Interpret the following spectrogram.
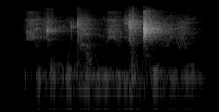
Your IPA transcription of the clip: çocorodʱa ɓʉ çʉɟaǁʰe fivɘ

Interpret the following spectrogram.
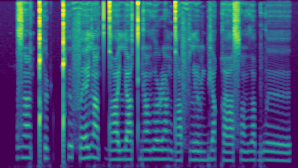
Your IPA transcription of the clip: zˤẽǃʰʏʈ ǃʰʏfɛlʲẽtˤ dˤø lʲutˤɡʲœ̃ ðˤuɭẽɳdˤøf lʲũɳ bʲʉqɛsˤœ̃ ðˤʏbwø

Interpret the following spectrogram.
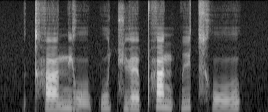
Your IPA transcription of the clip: kʰä˧˥n̪jo̰˨˩ʊ̯pu˥˩ t͡ɕɥɛ˧˥pʰa˥˩npi˥ t͡sʰo˧˥ʊ̯

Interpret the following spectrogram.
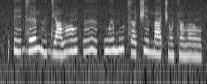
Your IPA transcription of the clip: ʔe˨˩˦d͡zɛ˨˥ mɨ˨˩˦dʲa˨˩ðˤõ˦˥ | ɘ˧˥˧ | wɘ˧˥˧mu˦˥ t͡sɐ˨˩t͡ʃe˦˨ ma˨˩˦ t͡ʃõ˨˩tʲũ˨˩ ðˤõ˨˩

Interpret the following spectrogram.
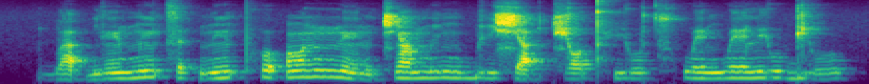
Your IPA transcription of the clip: ba˨ʔɡẽ˧mĩ˦t͡sə˨t̚ n̪ĩ˦pʰo˦ʔ ɔ̃˦n n̪ẽ˨˩nt͡ɕã˧mi˧ŋ bi˧ɕa˨ʔt͡ɕɔ˧t̪ʰju˧ t͡sʰwe˦ ŋwe˦lju˥˧ɡju˨˦

